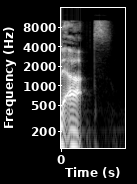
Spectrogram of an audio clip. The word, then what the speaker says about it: aughts: Yeah, the aughts. Yeah. – Aughts. – Sorry. – How you spell that? – A-U-G-H-T-S.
